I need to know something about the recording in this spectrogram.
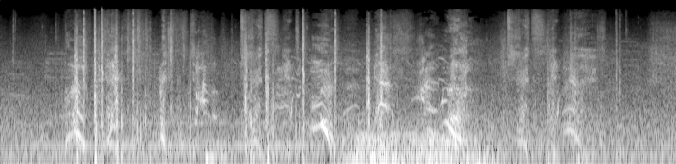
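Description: Bodies scuffle and thump in a close struggle.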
